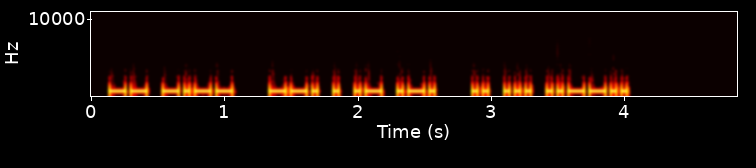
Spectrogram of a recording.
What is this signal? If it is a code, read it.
Morse code, heard as a keyed tone, about 30 wpm, 700 Hz. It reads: MY GEAR IS?
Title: Sentences from Top 1400 Words 30wpm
